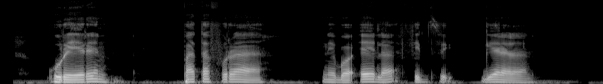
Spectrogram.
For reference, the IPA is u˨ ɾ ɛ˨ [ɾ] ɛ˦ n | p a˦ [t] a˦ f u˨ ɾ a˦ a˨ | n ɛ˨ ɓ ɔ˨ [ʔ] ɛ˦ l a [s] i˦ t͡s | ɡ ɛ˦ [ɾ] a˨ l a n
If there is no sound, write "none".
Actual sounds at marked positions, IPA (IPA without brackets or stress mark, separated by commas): ɾ, t, ʔ, f, ɾ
